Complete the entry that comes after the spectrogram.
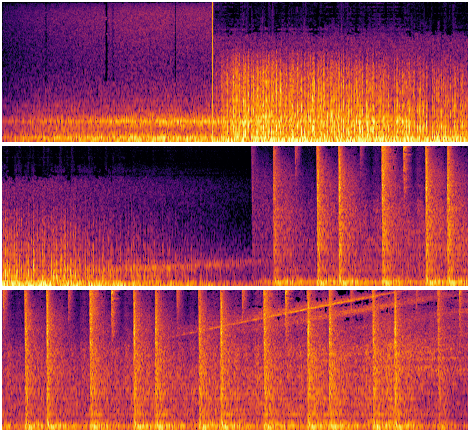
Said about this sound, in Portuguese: Se você está ciente e deseja continuar, permaneça na linha após o som da explosão de uma bomba nuclear.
